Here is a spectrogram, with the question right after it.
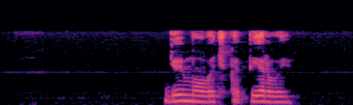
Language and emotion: Russian, neutral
